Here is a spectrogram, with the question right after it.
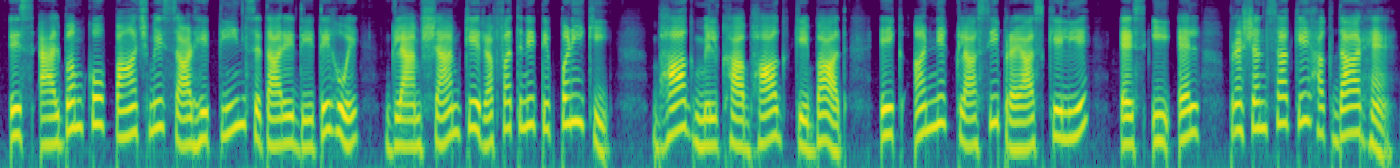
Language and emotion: Hindi, neutral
